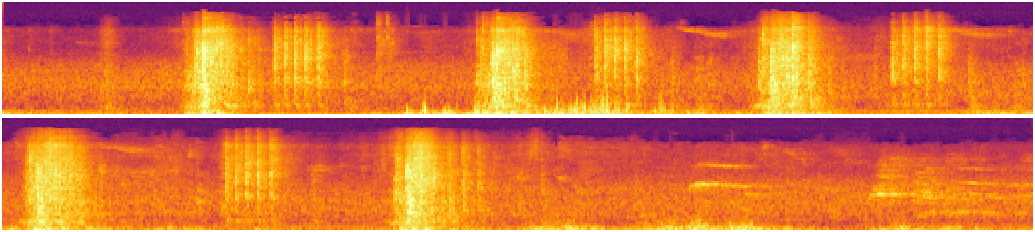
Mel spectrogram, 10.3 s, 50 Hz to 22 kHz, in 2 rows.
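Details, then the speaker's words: Barn-find Honda MTX200 two-stroke, oil pump disconnected, choke on, spark and fuel present: about eight kick strokes, each a brief thud and spin that dies away with no firing; won't start, cause unknown. "it's not starting yet need to have a look"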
